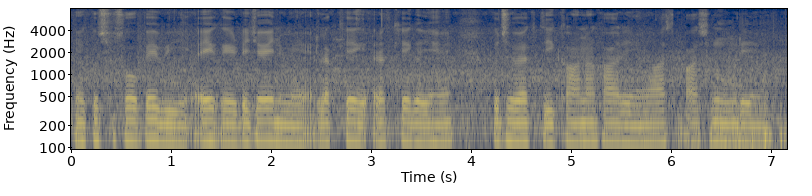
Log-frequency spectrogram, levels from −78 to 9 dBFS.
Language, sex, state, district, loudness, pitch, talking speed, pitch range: Hindi, male, Haryana, Charkhi Dadri, -17 LUFS, 110 Hz, 165 wpm, 105-115 Hz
